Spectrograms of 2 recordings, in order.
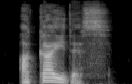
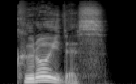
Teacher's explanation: The pitch drops over i desu.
